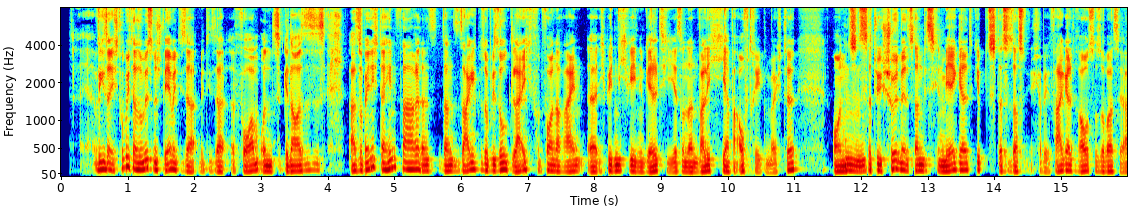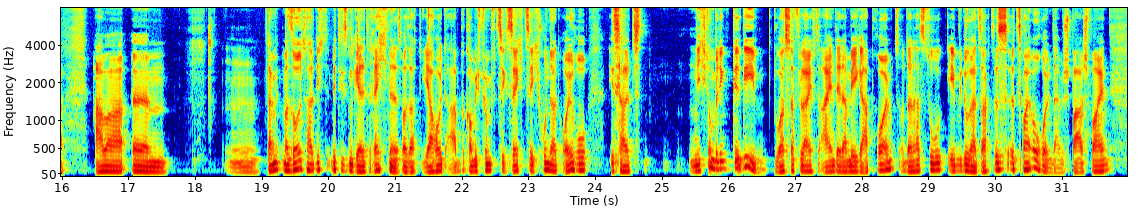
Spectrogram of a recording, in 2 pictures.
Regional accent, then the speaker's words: Steinfurt, North Rhine-Westphalia, Germany; Dazu habe ich noch Shows eben hier in meinem Heimatort in Steinfurt, im Nachbarort oder in Nachbarorten.

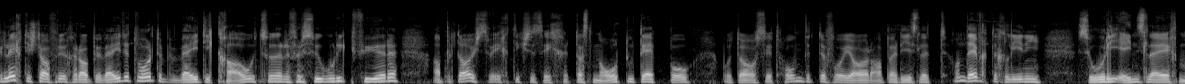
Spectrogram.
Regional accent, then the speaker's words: Switzerland; Es gibt zwei Alpenrosenarten bei uns in der Schweiz.

